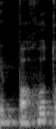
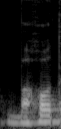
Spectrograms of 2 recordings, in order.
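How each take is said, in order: First: Said in the usual way. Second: बहुत mispronounced as बहोत, with o; wrong pronunciation. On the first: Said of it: "ये बहुत होता है". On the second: Shown as a demonstration. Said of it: "बहुत नहीं". (बहुत में उ की जगह ओ)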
